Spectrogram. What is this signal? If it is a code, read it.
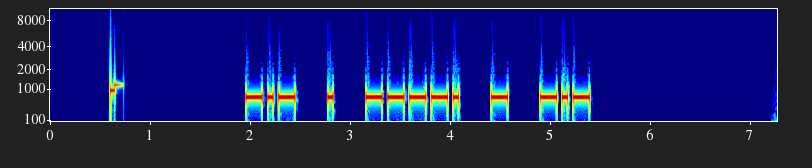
Morse code, heard as a keyed tone, about 22 wpm, spaced as for 16 wpm, 700 Hz. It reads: KE9TK
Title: USA Call Signs - 2x Character Spacing - 22wpm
